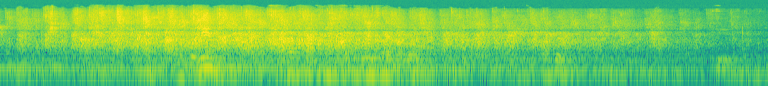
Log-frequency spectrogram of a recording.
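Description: A group of men sing together in low voices through microphones.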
